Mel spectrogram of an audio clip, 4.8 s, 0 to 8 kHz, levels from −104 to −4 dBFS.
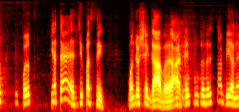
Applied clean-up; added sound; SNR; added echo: neural mask model DeepFilterNet 3.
